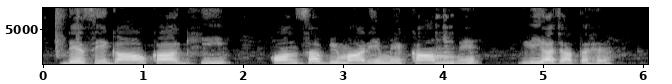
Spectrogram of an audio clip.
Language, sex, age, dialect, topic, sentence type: Hindi, female, 36-40, Marwari Dhudhari, agriculture, question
